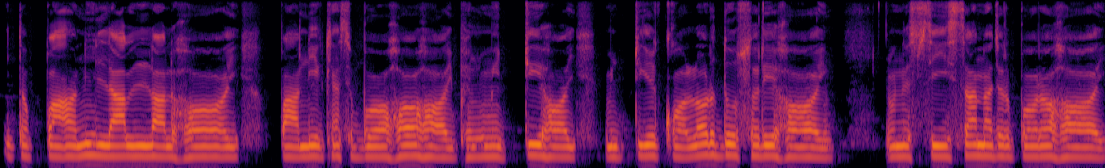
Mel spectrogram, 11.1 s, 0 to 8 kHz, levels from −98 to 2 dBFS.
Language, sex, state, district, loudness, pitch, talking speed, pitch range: Bajjika, male, Bihar, Vaishali, -34 LUFS, 140 Hz, 130 wpm, 135-145 Hz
